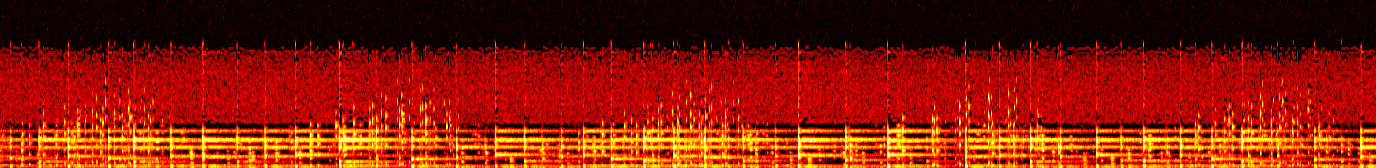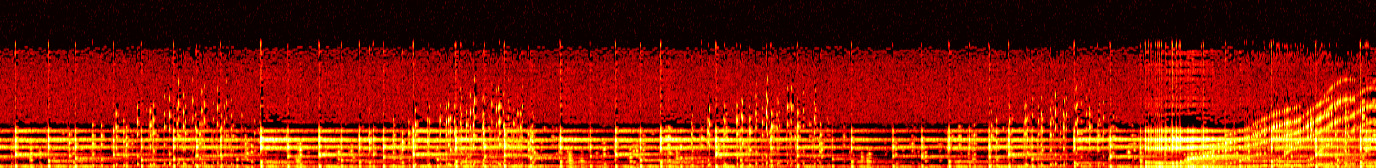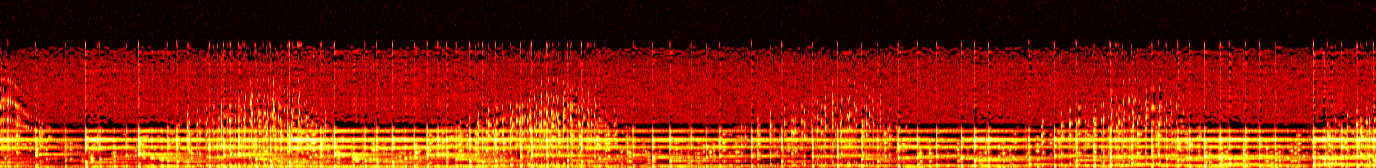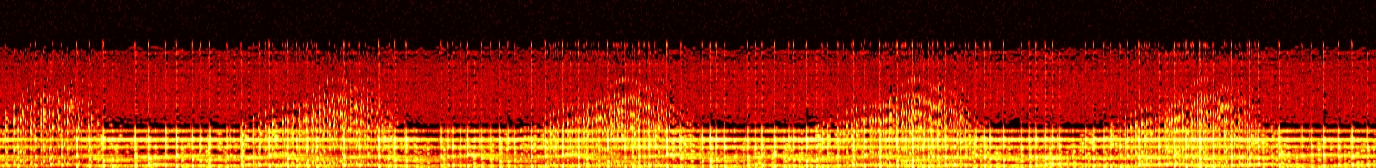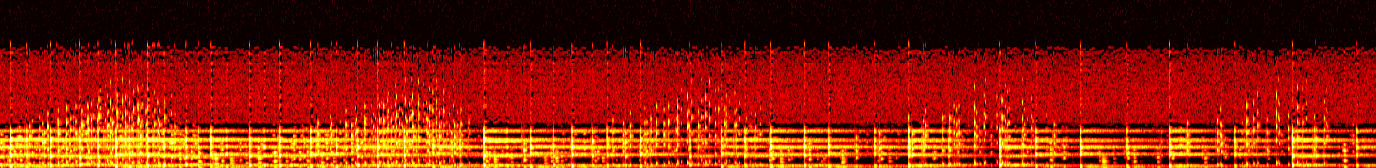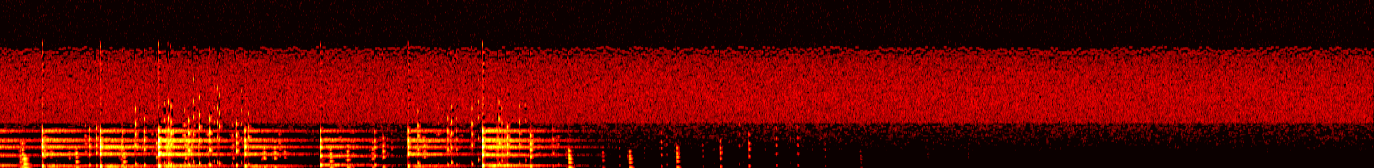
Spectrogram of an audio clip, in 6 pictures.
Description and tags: Basic treatment of voice with csound algorithm
csound, synthesis, granular, experimental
